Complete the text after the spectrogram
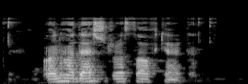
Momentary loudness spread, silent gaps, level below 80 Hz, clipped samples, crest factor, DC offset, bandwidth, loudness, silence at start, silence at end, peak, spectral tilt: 20 LU; none; -54 dBFS; under 0.1%; 18 dB; under 0.1%; 10 kHz; -17 LUFS; 0.05 s; 0.35 s; -2 dBFS; -2.5 dB/octave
